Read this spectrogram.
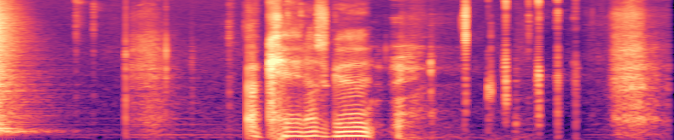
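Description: A man speaks close to a microphone, in short bursts.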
